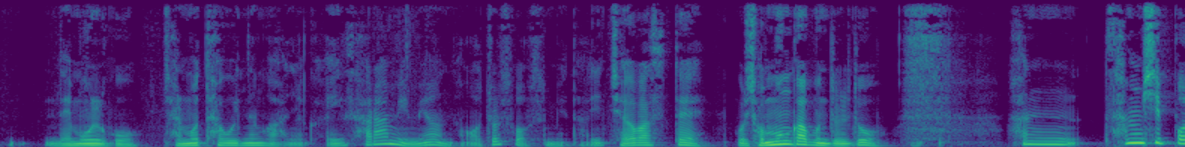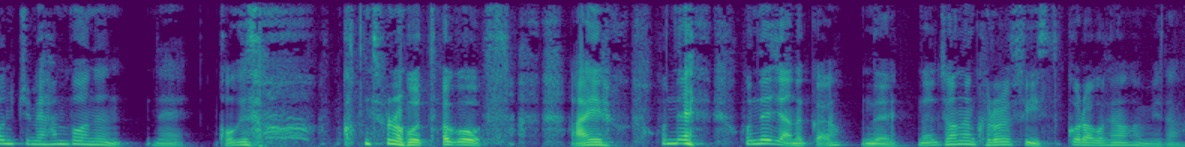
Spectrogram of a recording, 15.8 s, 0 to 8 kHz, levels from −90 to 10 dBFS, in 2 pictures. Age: 40-59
